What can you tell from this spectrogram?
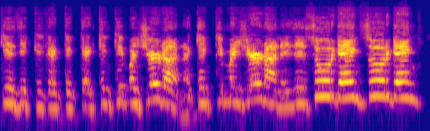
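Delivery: high, stammering, high-as-a-kite voice; high wired Pepe. Retold or imitated. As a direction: stutter out where you're from, wired. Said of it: "Hey, Pepe was like".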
